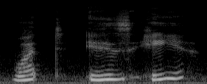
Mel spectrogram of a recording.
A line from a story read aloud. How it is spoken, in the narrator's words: she whispered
